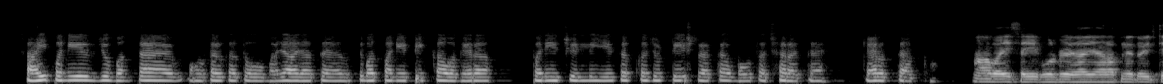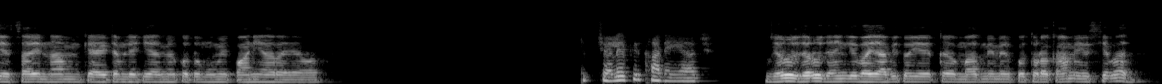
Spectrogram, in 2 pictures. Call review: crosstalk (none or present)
none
